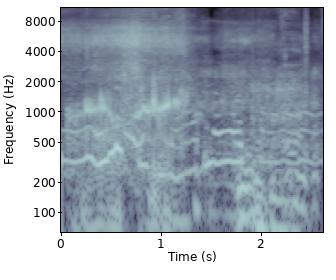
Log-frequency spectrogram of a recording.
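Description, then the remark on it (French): A voice imitates snoring: drawn-out, rumbling voiced snores with wavering pitch, repeated several times over a couple of seconds at a steady moderate loudness. “Et ronfla de nouveau.”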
